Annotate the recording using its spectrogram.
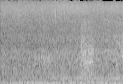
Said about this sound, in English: And there's the bus.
